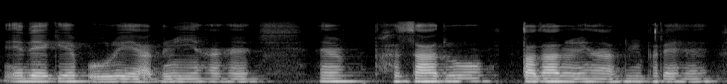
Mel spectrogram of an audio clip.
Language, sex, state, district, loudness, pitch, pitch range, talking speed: Hindi, male, Chhattisgarh, Sarguja, -21 LUFS, 135 Hz, 130-135 Hz, 125 wpm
